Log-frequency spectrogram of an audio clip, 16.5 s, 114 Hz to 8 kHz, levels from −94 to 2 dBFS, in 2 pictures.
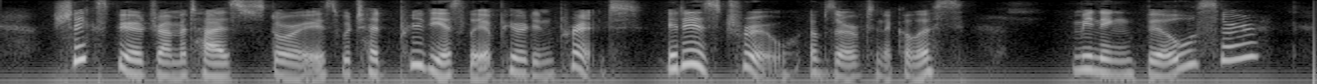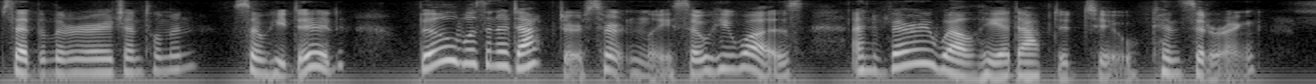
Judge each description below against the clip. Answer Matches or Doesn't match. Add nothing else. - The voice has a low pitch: Doesn't match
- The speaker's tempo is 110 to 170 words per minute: Matches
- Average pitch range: Doesn't match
